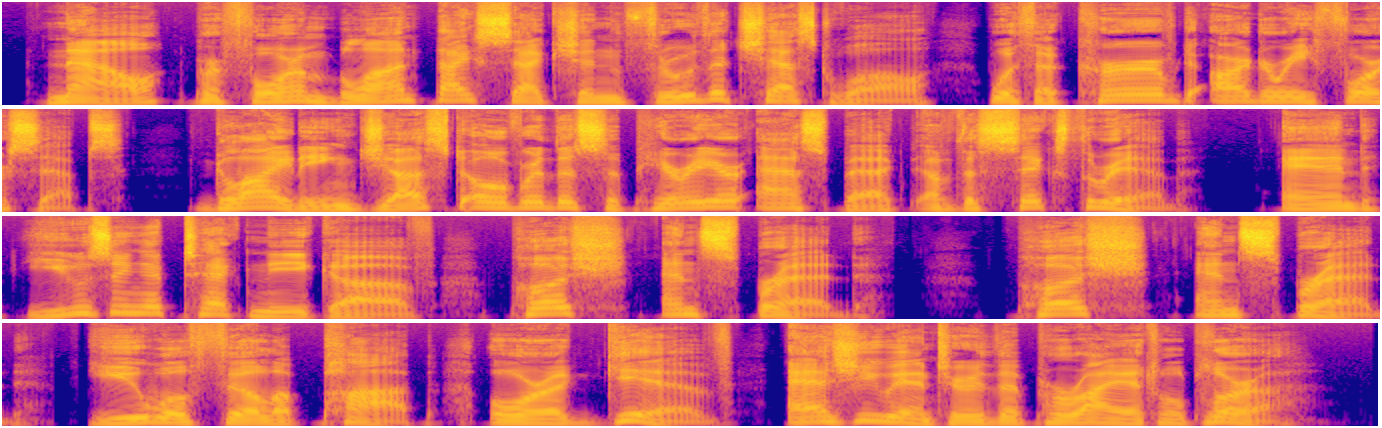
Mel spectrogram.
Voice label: medical procedure instruction, male medical voiceovers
